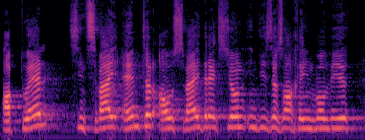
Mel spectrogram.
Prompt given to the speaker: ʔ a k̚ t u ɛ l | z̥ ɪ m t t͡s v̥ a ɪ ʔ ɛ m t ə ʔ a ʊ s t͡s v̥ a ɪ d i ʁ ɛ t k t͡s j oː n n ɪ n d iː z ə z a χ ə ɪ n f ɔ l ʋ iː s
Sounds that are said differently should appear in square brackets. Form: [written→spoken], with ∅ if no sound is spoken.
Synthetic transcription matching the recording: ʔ a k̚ t u ɛ l | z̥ ɪ [m→n] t t͡s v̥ a ɪ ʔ ɛ m t ə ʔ a ʊ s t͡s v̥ a ɪ d i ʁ ɛ [t→∅] k t͡s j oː n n ɪ n d iː z ə z a χ ə ɪ n [f→v] ɔ l [ʋ→v] iː [s→t]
